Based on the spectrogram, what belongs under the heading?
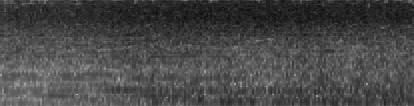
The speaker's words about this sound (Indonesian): Hujan tak kunjung reda.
